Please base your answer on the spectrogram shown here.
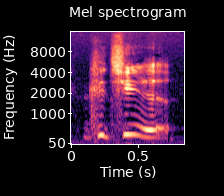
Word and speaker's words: couture: You gotta say it like your nose is, couture.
